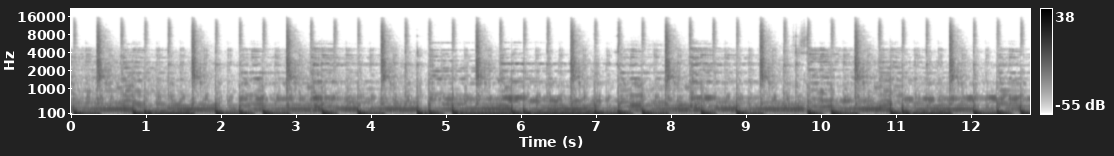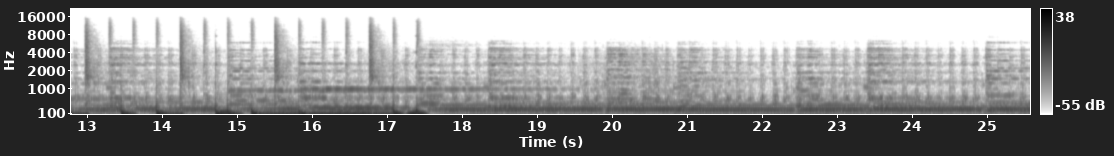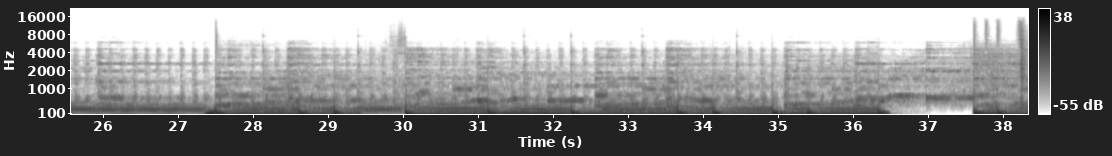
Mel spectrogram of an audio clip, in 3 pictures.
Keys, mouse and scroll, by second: 4.5 double click, 4.8-5.9 typing, 7.6-8.6 typing, 9.7-11.0 typing, 27.4 double click, 28.0-29.1 typing, 31.8-33.2 typing, 32.5 double click.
